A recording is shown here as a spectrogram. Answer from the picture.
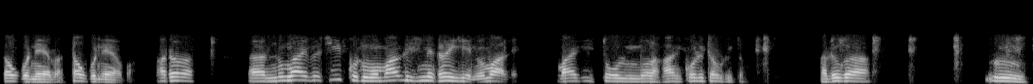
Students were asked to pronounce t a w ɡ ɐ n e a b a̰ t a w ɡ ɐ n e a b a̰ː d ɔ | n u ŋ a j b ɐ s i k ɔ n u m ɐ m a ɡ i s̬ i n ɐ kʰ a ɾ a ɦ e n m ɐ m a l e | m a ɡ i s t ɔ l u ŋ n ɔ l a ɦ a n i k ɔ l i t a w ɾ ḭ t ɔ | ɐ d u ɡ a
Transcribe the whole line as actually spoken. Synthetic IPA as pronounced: t a w b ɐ n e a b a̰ t a w b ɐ n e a b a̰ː d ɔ | n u ŋ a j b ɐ s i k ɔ n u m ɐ m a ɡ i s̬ i n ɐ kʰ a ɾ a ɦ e n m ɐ m a l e | m a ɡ i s t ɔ l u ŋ n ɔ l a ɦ a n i k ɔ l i t a w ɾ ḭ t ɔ | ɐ d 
